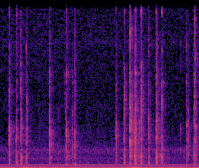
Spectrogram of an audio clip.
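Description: Quick, close keystrokes clatter on a computer keyboard in irregular bursts over a faint steady hum, with no talking.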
